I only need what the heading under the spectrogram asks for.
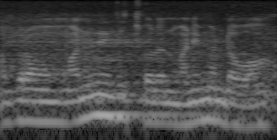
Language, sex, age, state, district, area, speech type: Tamil, male, 18-30, Tamil Nadu, Tiruvarur, rural, spontaneous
